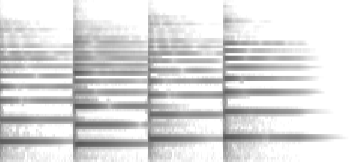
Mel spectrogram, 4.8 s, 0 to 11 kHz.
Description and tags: Four notes (A4,G4,B4,C5) played one after the other at 60 bpm, generated by an online MIDI editor.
